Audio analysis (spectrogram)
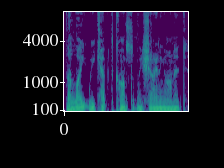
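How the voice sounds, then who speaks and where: A man playing a grave, gentle doctor who recounts paranormal creature hunts in a soft, husky ASMR storytelling style. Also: sits low, level tone, moderate pace, no echo, studio quality. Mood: somber. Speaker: storyteller, podcast narrator.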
